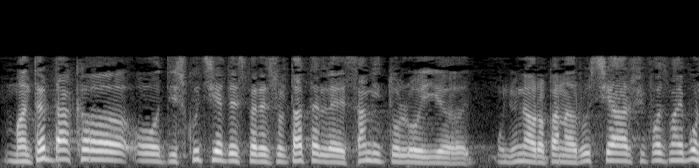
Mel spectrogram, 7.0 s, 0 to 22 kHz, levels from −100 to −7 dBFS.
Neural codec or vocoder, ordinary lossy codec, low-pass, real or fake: vocoder, 44.1 kHz, 80 mel bands, Vocos; none; 5.4 kHz; fake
